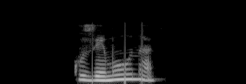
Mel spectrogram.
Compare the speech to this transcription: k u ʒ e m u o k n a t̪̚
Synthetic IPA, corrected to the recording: k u z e m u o n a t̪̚

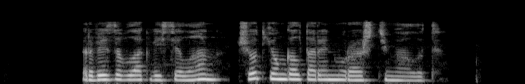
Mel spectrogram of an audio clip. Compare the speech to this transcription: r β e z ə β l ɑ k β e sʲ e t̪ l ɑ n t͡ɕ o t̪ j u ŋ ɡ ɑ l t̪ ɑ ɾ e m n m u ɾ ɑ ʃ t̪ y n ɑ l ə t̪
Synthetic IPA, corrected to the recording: r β e z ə β l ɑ k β e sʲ e l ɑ n t͡ɕ o t̪ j o ŋ ɡ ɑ l t̪ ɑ ɾ e n m u ɾ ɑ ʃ t̪ y ŋ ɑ l ə t̪

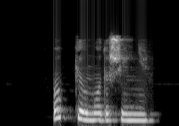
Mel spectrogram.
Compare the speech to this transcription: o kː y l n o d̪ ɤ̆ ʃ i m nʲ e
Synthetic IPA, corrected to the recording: o kː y l m o d̪ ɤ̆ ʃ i m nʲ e

